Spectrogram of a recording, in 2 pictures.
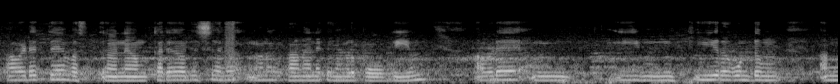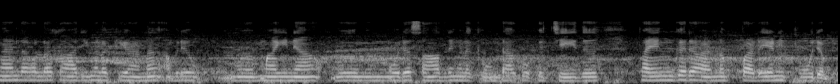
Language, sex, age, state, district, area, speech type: Malayalam, female, 45-60, Kerala, Kottayam, rural, spontaneous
